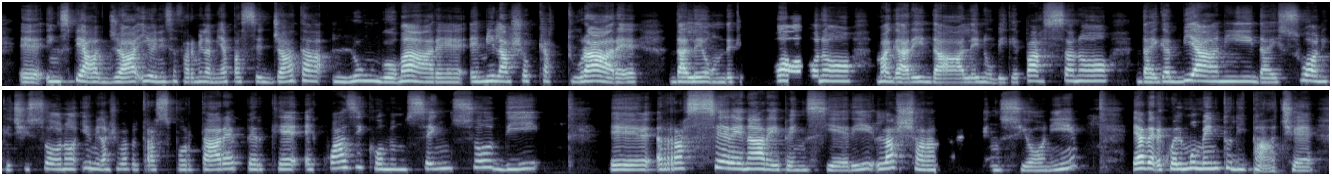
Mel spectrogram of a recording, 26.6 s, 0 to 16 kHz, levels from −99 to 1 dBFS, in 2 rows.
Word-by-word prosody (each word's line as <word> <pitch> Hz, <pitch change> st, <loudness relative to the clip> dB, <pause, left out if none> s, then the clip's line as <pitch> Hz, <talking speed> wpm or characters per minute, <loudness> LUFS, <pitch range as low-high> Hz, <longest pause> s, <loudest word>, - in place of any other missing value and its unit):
ehm, 180 Hz, -2 st, -3 dB
in 205 Hz, +1 st, -1 dB
spiaggia, 200 Hz, -2 st, +2 dB
io 225 Hz, +2 st, -2 dB
inizio 200 Hz, +1 st, -6 dB
a -, -, -23 dB
farmi 195 Hz, 0 st, -7 dB
la 200 Hz, -, -2 dB
mia 190 Hz, +2 st, -6 dB
passeggiata 200 Hz, +3 st, -3 dB
lungomare, 195 Hz, -2 st, +1 dB
e 200 Hz, -, -3 dB
mi 220 Hz, +2 st, 0 dB
lascio 210 Hz, +1 st, 0 dB
catturare 210 Hz, -3 st, +5 dB, 0.3 s
dalle 195 Hz, 0 st, +2 dB
onde 185 Hz, -1 st, -6 dB
che 190 Hz, 0 st, -23 dB
ti -, -, -60 dB, 0.3 s
muovono, 225 Hz, -1 st, +3 dB, 0.2 s
magari, 195 Hz, -1 st, +2 dB
da 175 Hz, -1 st, +2 dB
le 180 Hz, +2 st, -4 dB
nubi 175 Hz, -3 st, -8 dB
che 180 Hz, +1 st, -13 dB
passano, 230 Hz, +1 st, 0 dB, 0.2 s
dai 190 Hz, -2 st, -2 dB
gabbiani, 215 Hz, +1 st, +2 dB
dai 180 Hz, -1 st, -4 dB
suoni 220 Hz, +4 st, -1 dB
che 195 Hz, -3 st, -12 dB
ci 195 Hz, -, -10 dB
sono, 225 Hz, +1 st, -4 dB
io 265 Hz, -1 st, -7 dB
mi 235 Hz, -, -4 dB
lascio 210 Hz, +2 st, -6 dB
proprio 225 Hz, -2 st, -9 dB
trasportare, 205 Hz, +3 st, -2 dB
perché 215 Hz, -1 st, -3 dB
è 215 Hz, 0 st, -8 dB
quasi 280 Hz, +5 st, -1 dB
come 225 Hz, -5 st, -3 dB
un 210 Hz, -1 st, -3 dB
senso 250 Hz, +7 st, -4 dB
di, 220 Hz, +4 st, -5 dB, 0.7 s
ehm, 200 Hz, -1 st, 0 dB
rasserenare 240 Hz, -1 st, +3 dB
i 195 Hz, -, -1 dB
pensieri, 185 Hz, +2 st, -5 dB
lasciar 260 Hz, -3 st, +1 dB
andare 195 Hz, 0 st, -3 dB, 0.4 s
tensioni, 185 Hz, -, -6 dB, 0.6 s
e 235 Hz, -, +1 dB
avere 255 Hz, -5 st, +7 dB
quel 230 Hz, -1 st, +2 dB
momento 255 Hz, +2 st, +1 dB
di 215 Hz, -1 st, -2 dB
pace. 170 Hz, -6 st, -4 dB
210 Hz, 130 wpm, -22 LUFS, 195-230 Hz, 0.7 s, avere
